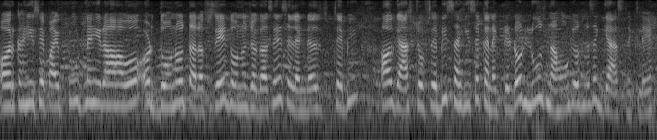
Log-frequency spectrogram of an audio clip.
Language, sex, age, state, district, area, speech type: Urdu, female, 30-45, Delhi, Central Delhi, urban, spontaneous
